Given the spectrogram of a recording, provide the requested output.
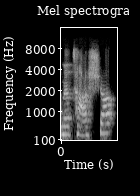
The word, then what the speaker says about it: Nathasha: you can just bolt Natasha remember there's a silent H after the tea and you can find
